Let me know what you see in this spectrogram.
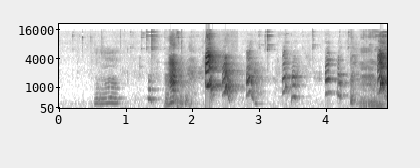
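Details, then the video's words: Cavalier King Charles Spaniels, one tricolour and one Blenheim, scuffling over a string toy; a low wavering growl opens, followed by a string of harsh, raspy barks about every half second. "Cavalier King Charles Spaniels Fighting Over Toy"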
